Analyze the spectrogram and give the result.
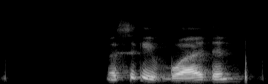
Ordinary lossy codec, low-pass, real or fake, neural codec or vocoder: Opus, 24 kbps; 9.9 kHz; fake; autoencoder, 48 kHz, 128 numbers a frame, DAC-VAE, trained on Japanese speech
